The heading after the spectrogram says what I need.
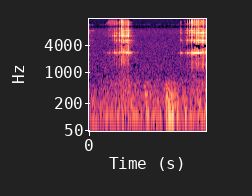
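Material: Glass.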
